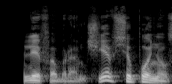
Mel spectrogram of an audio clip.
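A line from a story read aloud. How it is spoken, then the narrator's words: Quiet. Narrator (Russian): сказал Слава тихо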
